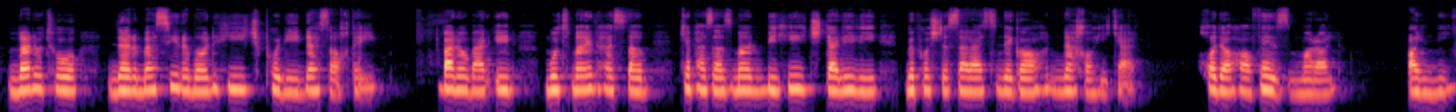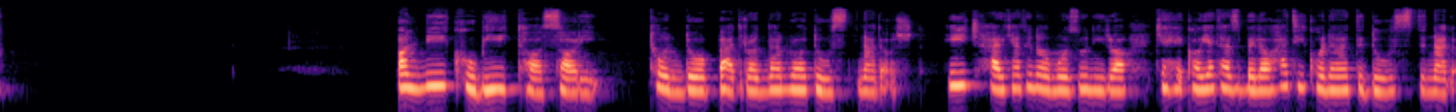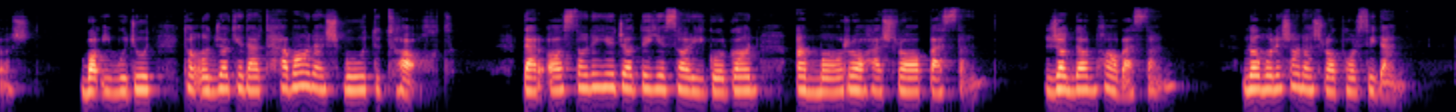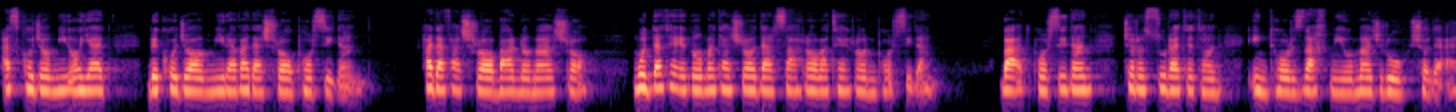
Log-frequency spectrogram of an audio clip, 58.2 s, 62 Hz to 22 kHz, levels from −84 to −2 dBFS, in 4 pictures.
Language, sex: Persian, female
